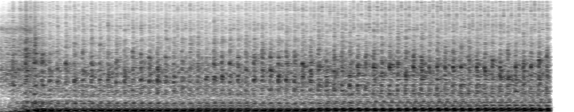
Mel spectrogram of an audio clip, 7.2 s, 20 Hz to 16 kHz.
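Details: VW Type 25 (T25) van being rebuilt, cold-start problem of slow cranking, after a battery and battery earth replacement: a brief crank, then it catches and holds a steady, even idle for several seconds before shutoff; starts and runs fine.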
